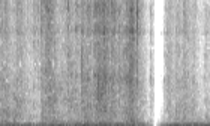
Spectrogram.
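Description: Rustling and crinkling of a small plastic zip bag being handled and opened by hand. The sound drops out abruptly for an instant about one and a half seconds in.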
